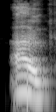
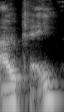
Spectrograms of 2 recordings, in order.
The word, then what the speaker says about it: Ope: Ope. It's not Opie. Opie. That's stupid. Church Ope. Like hope without an H.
